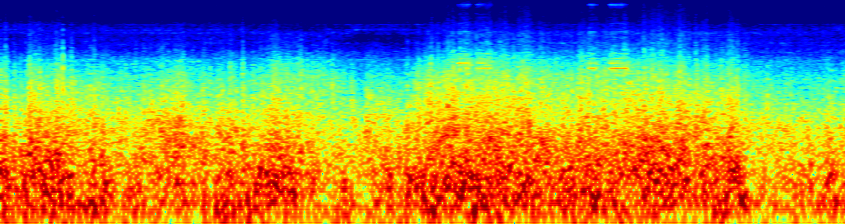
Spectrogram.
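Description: Wind buffeting the microphone of a moving motorcycle, a loud, rough rumble with the bike's road and engine noise underneath; it eases briefly near the end.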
